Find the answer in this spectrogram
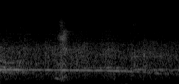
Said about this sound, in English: So let's give her a round of applause for that.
